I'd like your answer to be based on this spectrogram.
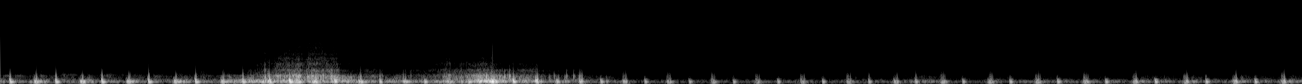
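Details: Male's rapid, strong heartbeat at roughly 130 beats a minute with a brief rushing noise midway, recorded live after exercising with caffeine; tagged irregular heartbeat; fast heartbeat.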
